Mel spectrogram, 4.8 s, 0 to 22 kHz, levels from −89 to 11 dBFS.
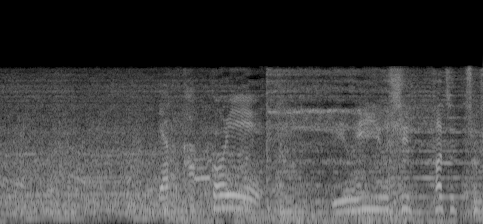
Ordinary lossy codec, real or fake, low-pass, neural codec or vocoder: AAC, 48 kbps; fake; 7.2 kHz; autoencoder, 48 kHz, 128 numbers a frame, DAC-VAE, trained on Japanese speech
